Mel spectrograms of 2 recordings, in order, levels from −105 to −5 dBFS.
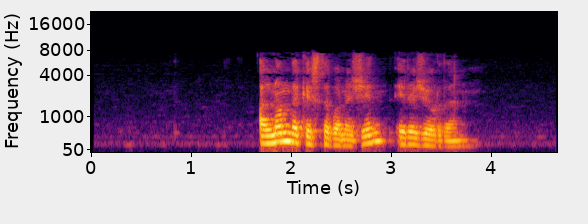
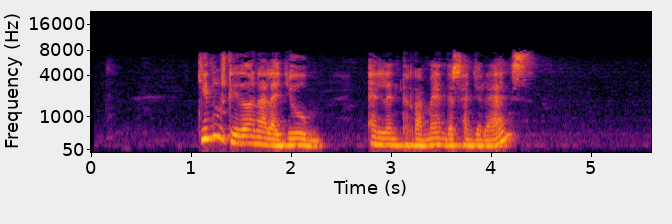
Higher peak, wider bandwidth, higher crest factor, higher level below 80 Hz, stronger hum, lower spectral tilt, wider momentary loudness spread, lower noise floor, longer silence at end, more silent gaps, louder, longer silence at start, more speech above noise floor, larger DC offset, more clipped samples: first, -2 dBFS vs -10 dBFS; about the same, 7.6 kHz vs 8 kHz; about the same, 18 dB vs 18 dB; about the same, -60 dBFS vs -60 dBFS; neither; first, -7.5 dB/octave vs -5.5 dB/octave; about the same, 13 LU vs 11 LU; second, -63 dBFS vs -72 dBFS; second, 0.9 s vs 1.2 s; neither; first, -17 LUFS vs -27 LUFS; first, 1.7 s vs 1.1 s; about the same, 47 dB vs 46 dB; neither; neither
